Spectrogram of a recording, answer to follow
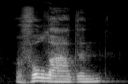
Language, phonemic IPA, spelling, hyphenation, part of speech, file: Dutch, /ˈvɔlˌlaː.də(n)/, volladen, vol‧la‧den, verb, Nl-volladen.ogg
- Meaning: 1. to load full 2. to recharge fully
